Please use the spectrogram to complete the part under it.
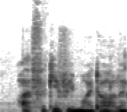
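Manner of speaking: magnanimous, gracious, forgiving tone. Retelling what Taras said to Reggie: Taras impression. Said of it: "we've got a Taras impression going on".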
